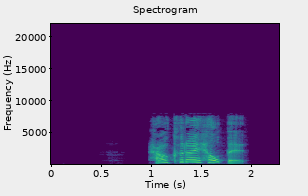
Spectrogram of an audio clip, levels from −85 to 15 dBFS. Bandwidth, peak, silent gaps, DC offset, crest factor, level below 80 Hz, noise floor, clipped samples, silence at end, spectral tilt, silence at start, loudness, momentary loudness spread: 8 kHz; -2 dBFS; none; under 0.1%; 16 dB; -64 dBFS; -84 dBFS; under 0.1%; 0.35 s; -3 dB/octave; 1 s; -16 LUFS; 9 LU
